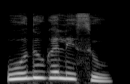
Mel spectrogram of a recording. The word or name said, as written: ಓದುಗಲಿಸು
